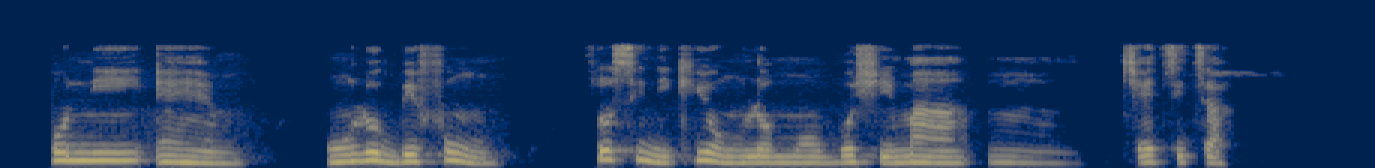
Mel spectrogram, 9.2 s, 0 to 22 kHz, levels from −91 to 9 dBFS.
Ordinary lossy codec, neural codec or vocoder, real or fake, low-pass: none; none; real; 7.2 kHz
